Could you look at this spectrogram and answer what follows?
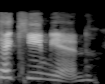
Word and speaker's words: Hakimian: How do you pronounce Hey. your last name? Hakimian. Hakimian.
